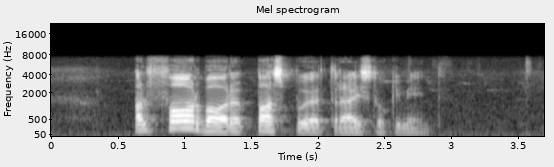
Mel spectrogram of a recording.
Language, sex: Afrikaans, male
